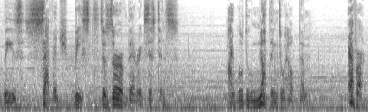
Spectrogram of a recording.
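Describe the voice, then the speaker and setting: An actor playing an ancient, unforgiving elven mage in a video game, speaking in a stern, formal and scornful manner. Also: male voice, low-pitched, expressive, normal speed, over music. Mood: bitter, scornful.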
